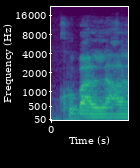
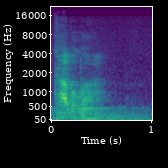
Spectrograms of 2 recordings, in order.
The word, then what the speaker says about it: Kabbalah: Kubalala. Jewish mysticism. Hey, Anyways, doesn't fucking matter. The mystics of Judaism. Those are the practices of Kabbalah. Kubalala. Is that right? No, Kabbalah.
